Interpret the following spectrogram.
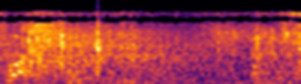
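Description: Skate and knee pad scraping on the ice with a thud as the coach plants onto one knee, a sharp click following shortly after.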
